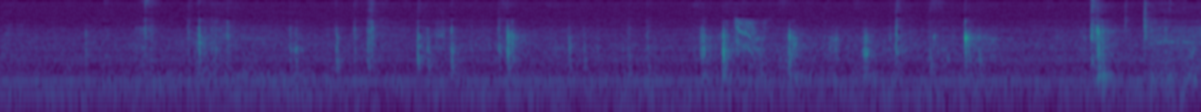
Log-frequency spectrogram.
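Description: Small irregular clicks and taps of fingers handling a circuit board and seating a ribbon cable connector, several a second and busier in the second half, over a faint steady hum.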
